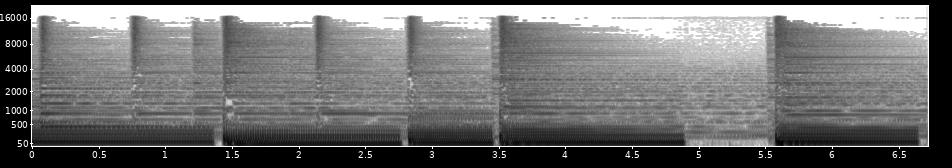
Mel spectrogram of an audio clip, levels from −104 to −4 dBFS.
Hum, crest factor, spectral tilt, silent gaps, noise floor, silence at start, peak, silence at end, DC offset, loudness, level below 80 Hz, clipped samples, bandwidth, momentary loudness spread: none; 14 dB; -6 dB/octave; none; -41 dBFS; 0 s; 0 dBFS; 0 s; under 0.1%; -17 LUFS; -18 dBFS; under 0.1%; 17 kHz; 5 LU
